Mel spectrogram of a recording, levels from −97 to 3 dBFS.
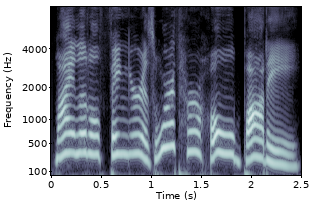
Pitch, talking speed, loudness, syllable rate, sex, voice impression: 290 Hz, 190 wpm, -17 LUFS, 5.0 syllables/s, female, feminine, adult-like, clear, fluent, slightly intellectual, slightly refreshing, friendly, reassuring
